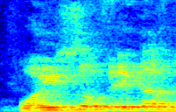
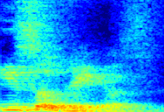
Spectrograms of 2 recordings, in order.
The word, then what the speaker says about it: esophagus: ओइसोफेगस नहीं बोलेंगे, ओ is silent, esophagus।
